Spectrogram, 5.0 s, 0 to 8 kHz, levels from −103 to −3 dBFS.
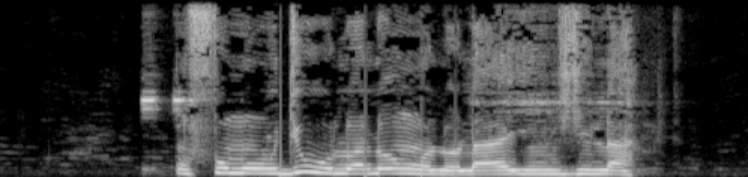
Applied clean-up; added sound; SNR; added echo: none; none; none; none.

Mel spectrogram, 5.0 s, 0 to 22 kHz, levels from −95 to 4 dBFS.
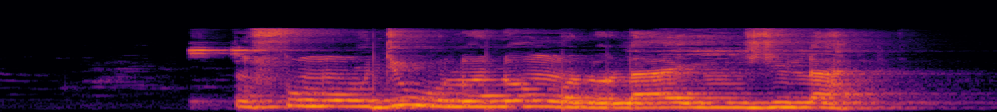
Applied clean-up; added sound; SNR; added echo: none; none; none; reverberation time 0.8 s.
